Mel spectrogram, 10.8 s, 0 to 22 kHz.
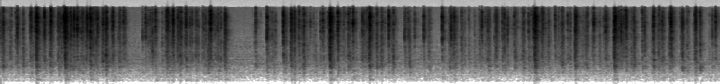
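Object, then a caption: Plastic computer keyboard. Long polished nails type rapidly with both hands on a compact pink and white plastic computer keyboard. The result is a dense stream of bright, sharp clicks with no low end, pausing briefly around 3 to 4 seconds before continuing.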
